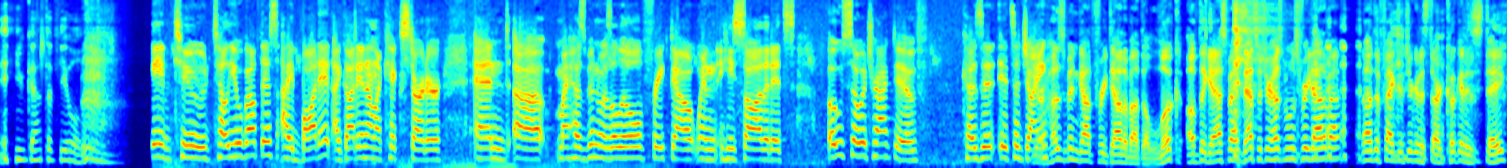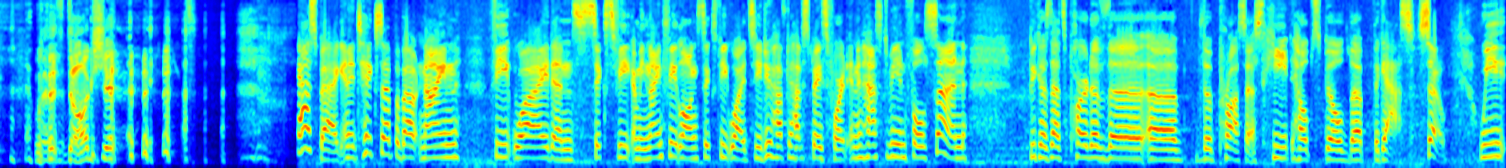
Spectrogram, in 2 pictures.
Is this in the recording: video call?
no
